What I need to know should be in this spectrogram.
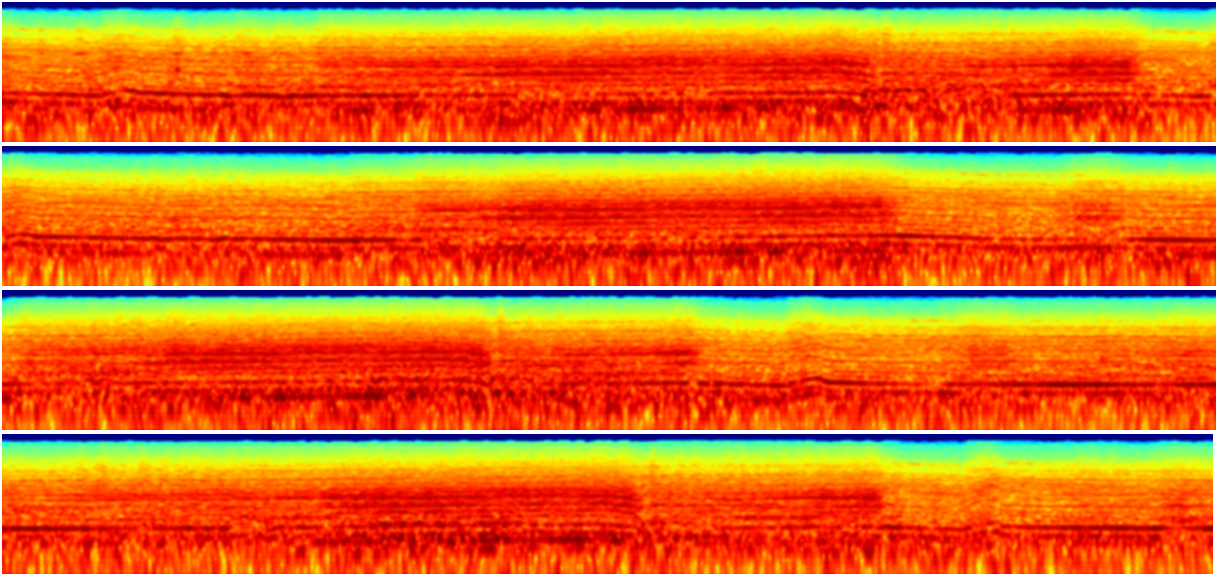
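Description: A racing car engine roars loudly, revving up through the gears and dropping in pitch at each shift.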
